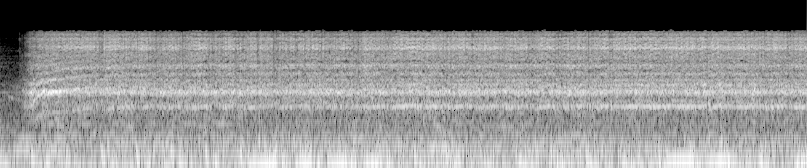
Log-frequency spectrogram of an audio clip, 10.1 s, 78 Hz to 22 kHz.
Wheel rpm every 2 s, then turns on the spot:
110, 160, 170, 160, 160.
none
